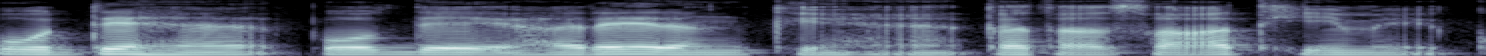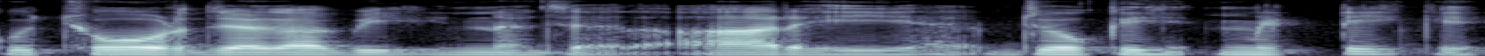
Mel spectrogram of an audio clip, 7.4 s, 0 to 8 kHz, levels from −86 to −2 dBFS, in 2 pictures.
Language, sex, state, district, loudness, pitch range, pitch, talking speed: Hindi, male, Chhattisgarh, Sukma, -19 LUFS, 105-120 Hz, 110 Hz, 185 wpm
